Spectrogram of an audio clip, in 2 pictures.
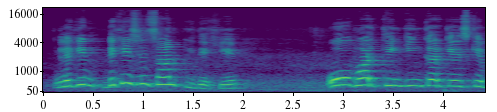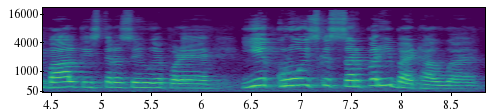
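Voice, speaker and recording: High-voiced woman reading tarot. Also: mellow. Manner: explains cards repetitively, addresses viewers directly. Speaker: tarot reader. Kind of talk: casual tarot reading to camera.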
